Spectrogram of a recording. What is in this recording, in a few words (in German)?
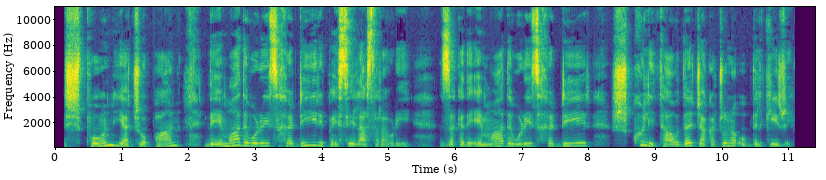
paschtu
